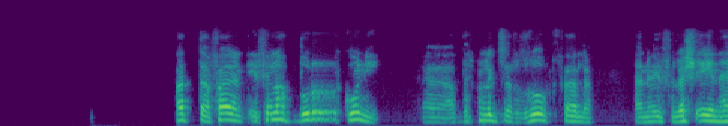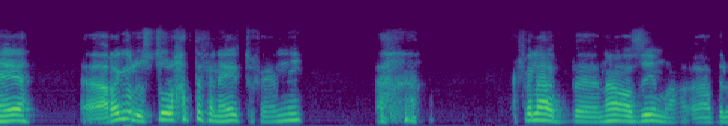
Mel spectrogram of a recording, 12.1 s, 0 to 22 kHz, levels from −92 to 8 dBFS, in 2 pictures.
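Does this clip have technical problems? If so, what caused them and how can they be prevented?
Yes. AAC frame loss with concealment occurs at 2.61–2.86 s and 9.44–9.50 s. The decoder patched the missing spans, about 171 ms and 43 ms, from the last good spectrum, leaving smeared, noisy patches in the speech. Forward error correction or retransmission on the transport would prevent it.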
